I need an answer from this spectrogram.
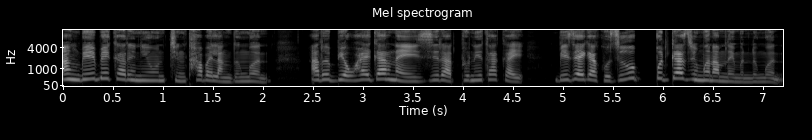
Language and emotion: Bodo, disgusted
